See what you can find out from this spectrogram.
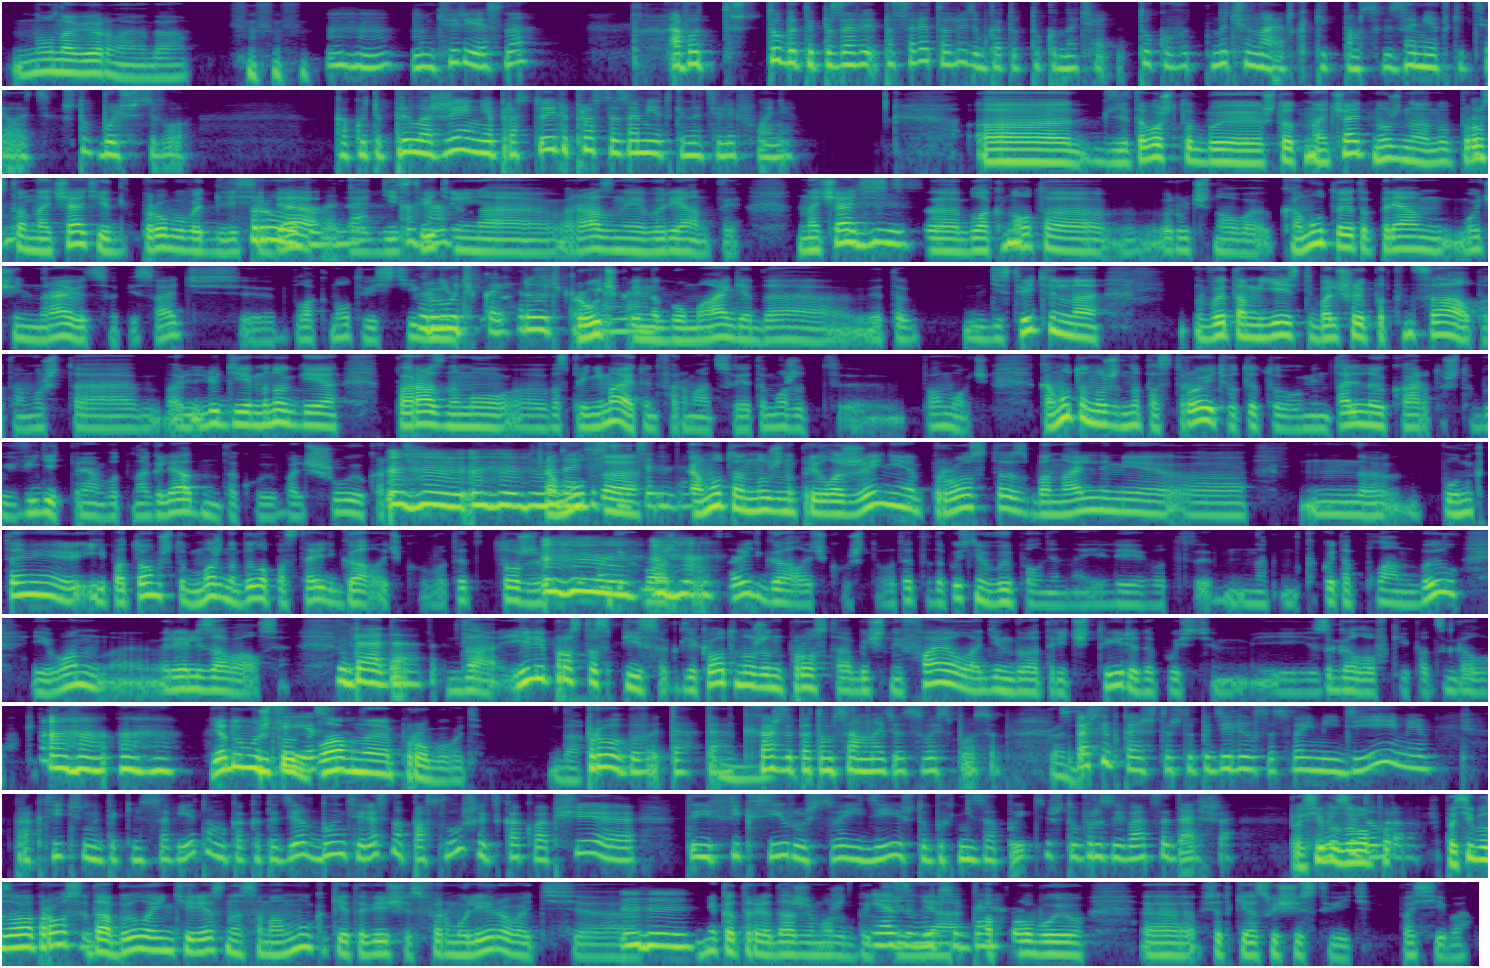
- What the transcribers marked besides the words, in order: chuckle; other background noise; tapping
- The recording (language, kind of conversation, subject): Russian, podcast, Как ты фиксируешь внезапные идеи, чтобы не забыть?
